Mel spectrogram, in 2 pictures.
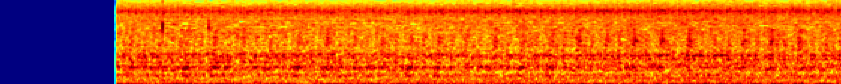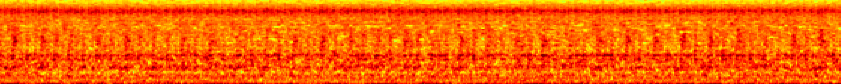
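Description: Steady idle with a quick, light ticking running through it at roughly three to four per second, consistent with noisy lifters.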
